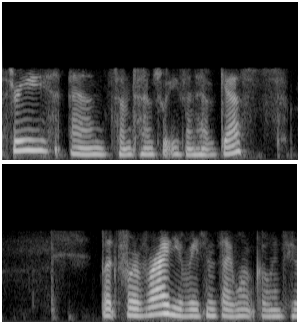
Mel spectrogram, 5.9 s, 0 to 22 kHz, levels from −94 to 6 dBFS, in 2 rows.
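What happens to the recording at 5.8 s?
At 5.8 s the speech sounds rough, buzzy and synthetic, though the band stays the same narrow telephone width with nothing above 4 kHz, and there is no gap or dropout. This is an AMR rate drop, running from 4.24 s to the end of the clip. The mobile codec has switched to a much lower bitrate, which fits a fall from the 12.2 kbps mode to the 4.75 kbps mode. It has fewer bits to model each frame, so the voice loses detail and takes on that artificial buzz.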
